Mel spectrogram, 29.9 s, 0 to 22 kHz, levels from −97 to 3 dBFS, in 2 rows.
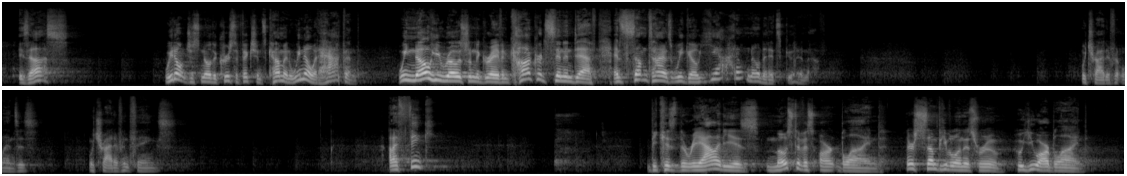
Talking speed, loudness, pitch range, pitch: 135 wpm, -35 LUFS, 130-220 Hz, 160 Hz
